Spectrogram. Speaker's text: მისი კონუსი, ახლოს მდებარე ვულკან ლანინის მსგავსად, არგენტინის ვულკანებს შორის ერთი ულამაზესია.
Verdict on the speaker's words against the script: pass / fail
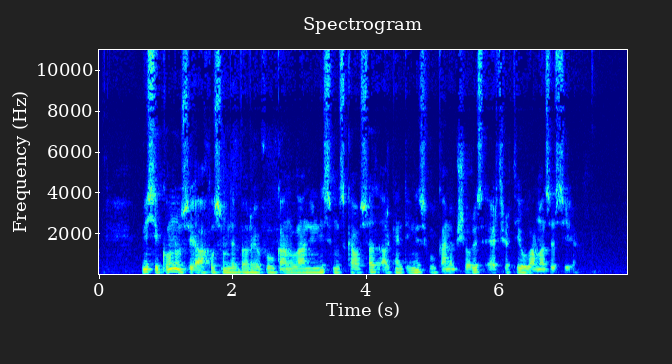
fail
